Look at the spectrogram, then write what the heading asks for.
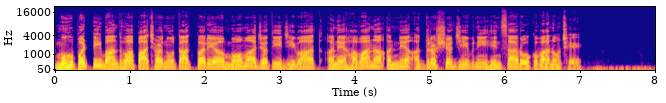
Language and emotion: Gujarati, neutral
